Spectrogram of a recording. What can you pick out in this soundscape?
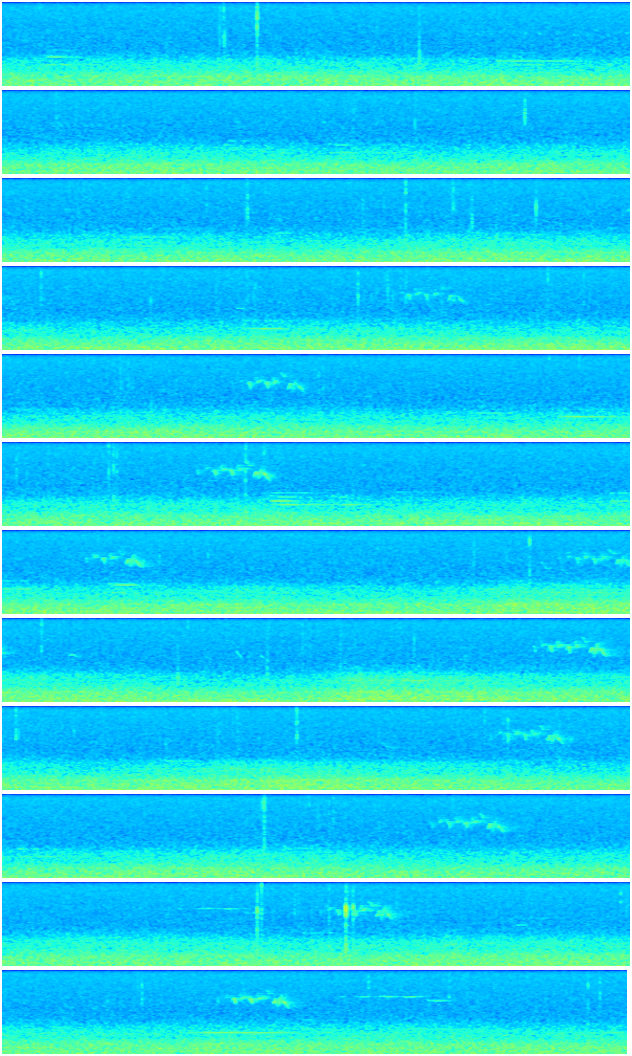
Magnolia Warbler, Black-throated Green Warbler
